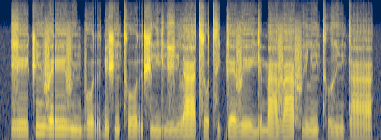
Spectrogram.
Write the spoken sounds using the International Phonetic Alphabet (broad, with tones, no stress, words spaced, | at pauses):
ɣeː˨t͡ʃĩ˦ vɛ˦ɾeː˦vĩ˨ boː˦˨rɗɪ˦ʃĩ˨ tʰoː˦r ʃi˦˨ ji˦˨ɣi˦ laː˦t͡so˨ t͡si˨kɛ˦˨veː˦˨je˦m aː˨vaː˦fi˦lĩ˦ tʰʊ˨ ɣĩ˨ taː˨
